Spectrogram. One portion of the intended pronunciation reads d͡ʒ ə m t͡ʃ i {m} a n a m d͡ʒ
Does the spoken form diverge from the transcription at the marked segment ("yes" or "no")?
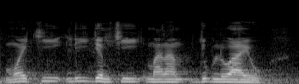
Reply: no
